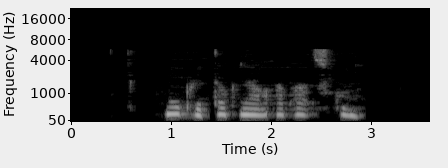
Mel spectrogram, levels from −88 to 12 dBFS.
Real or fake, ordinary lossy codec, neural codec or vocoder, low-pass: real; MP3, 24 kbps; none; 7.2 kHz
